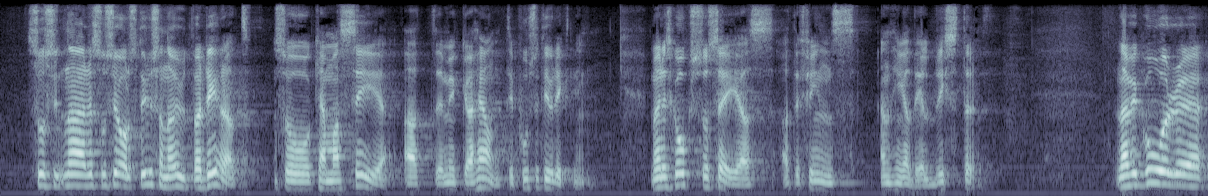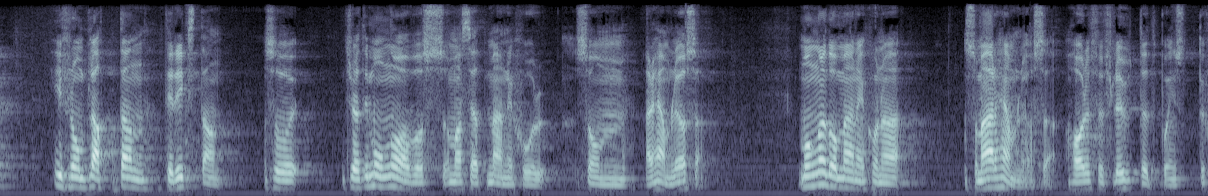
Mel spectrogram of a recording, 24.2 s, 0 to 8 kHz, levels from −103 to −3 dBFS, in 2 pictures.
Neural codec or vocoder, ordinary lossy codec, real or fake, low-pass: none; AAC, 48 kbps; real; 7.2 kHz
